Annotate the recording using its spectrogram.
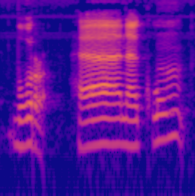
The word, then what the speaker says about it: بُرْهَانَكُمْ: بُرْ, only ra, ikhfa, no, sorry. تَفْخِيمُ الرَّا, or heavily pronounce it. بُرْهَانَكُمْ.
